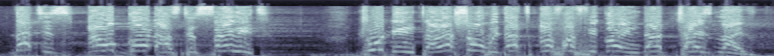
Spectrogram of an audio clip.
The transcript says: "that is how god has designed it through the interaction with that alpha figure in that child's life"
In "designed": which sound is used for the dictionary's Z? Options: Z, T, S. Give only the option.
S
